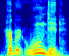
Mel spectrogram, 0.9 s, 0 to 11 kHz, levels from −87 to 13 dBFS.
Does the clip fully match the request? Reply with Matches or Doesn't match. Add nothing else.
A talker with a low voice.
Matches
